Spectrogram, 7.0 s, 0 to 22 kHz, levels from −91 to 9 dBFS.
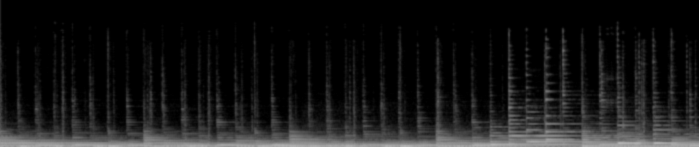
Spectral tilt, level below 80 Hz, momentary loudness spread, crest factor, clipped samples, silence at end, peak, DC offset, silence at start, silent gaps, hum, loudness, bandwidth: -7.5 dB/octave; -66 dBFS; 4 LU; 12 dB; under 0.1%; 0 s; -12 dBFS; under 0.1%; 0 s; none; none; -26 LUFS; 15.5 kHz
